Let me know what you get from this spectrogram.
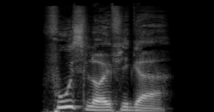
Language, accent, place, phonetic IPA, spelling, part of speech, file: German, Germany, Berlin, [ˈfuːsˌlɔɪ̯fɪɡɐ], fußläufiger, adjective, De-fußläufiger.ogg
- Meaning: inflection of fußläufig: 1. strong/mixed nominative masculine singular 2. strong genitive/dative feminine singular 3. strong genitive plural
